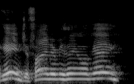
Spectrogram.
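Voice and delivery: mock cheerful cashier greeting; chirpy cashier. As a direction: rattle it off like a checkout lady on autopilot. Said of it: "They're like".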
